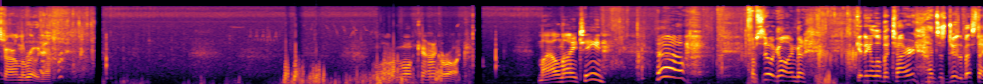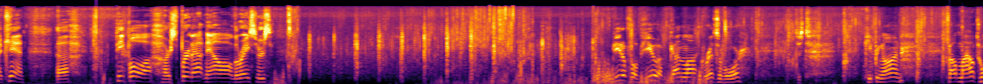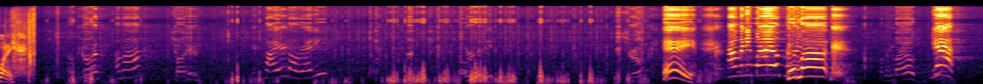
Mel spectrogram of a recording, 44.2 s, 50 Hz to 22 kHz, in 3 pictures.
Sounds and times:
Run: 0:00.6 - 0:01.7, 0:09.0 - 0:13.1, 0:13.7 - 0:17.3, 0:18.6 - 0:30.5, 0:31.6 - 0:40.4
Walk, footsteps: 0:09.1 - 0:09.8, 0:19.0 - 0:29.0.

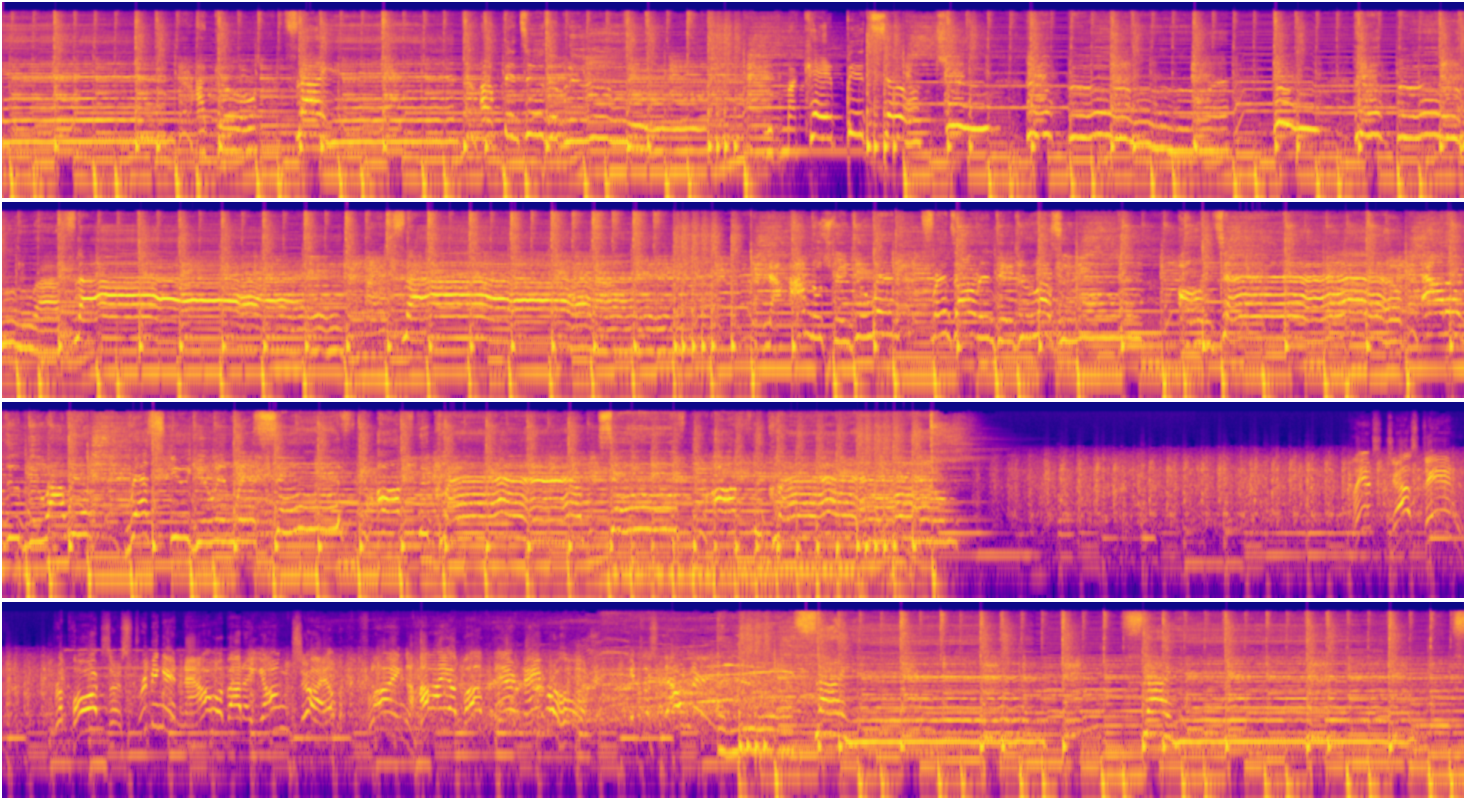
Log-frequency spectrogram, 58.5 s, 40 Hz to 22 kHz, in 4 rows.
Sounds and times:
Music: 0:00.0 - 0:58.4.

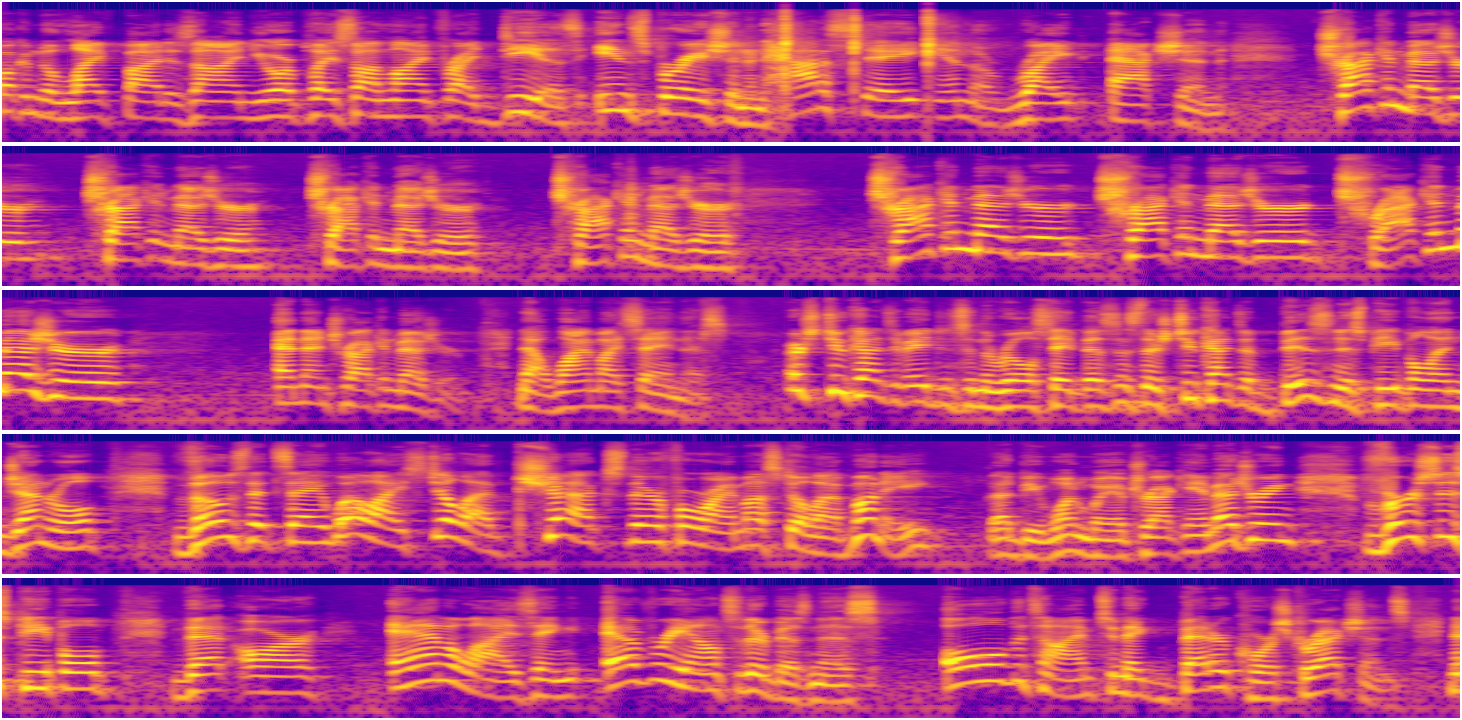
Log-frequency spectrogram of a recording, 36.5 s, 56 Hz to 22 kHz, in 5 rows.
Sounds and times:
Speech: 0:00.0 - 0:11.0, 0:11.6 - 0:15.4, 0:16.0 - 0:36.4.

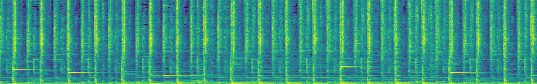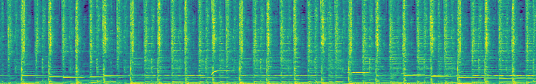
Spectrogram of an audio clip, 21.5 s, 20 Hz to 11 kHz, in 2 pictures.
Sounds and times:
Music: 0:00.0 - 0:21.4.

